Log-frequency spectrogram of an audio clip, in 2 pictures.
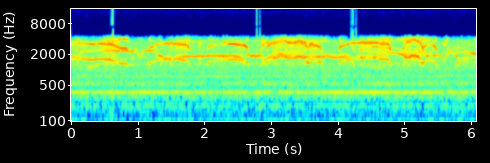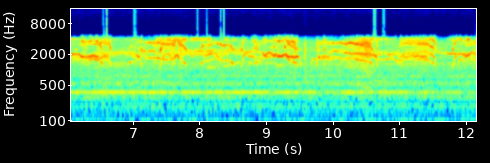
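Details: Peregrine falcons at a Gdańsk nest, Poland, 14 May 2022, late morning during a feeding: a busy chorus of overlapping thin wailing calls, each rising then falling, coming several at once with little pause, over constant background hum.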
